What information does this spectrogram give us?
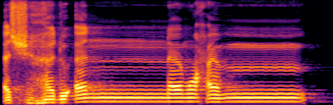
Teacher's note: Anna Muhammad itu juga gunnah, ya. Nun bertasydid gunnah, mim bertasydid gunnah. Dua kali kita gentak dan ditahan. Asyhadu anna Muhammad, itu ya.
